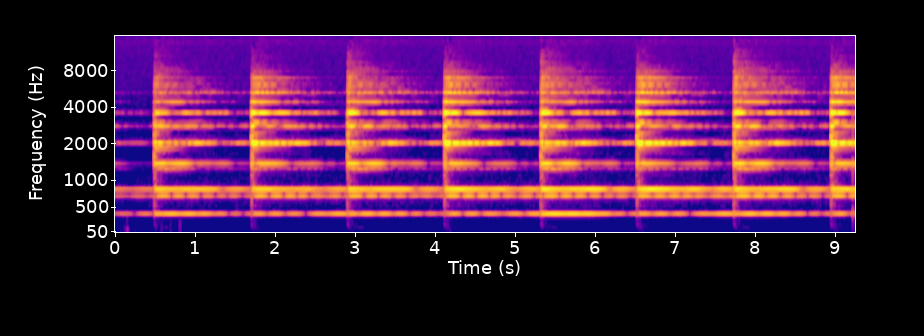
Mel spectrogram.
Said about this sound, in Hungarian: Gyönyörű szépen szól a küsmödi kis harang, amit hallgattunk az imént. Egy harang lábban van a két harang, a nagya és a kis harang. Ez a templom hajó mellett van.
